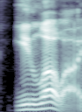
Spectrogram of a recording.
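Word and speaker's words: Yiloga: Aha, actually the 7 article has a pronunciation, so the G is silent. Yiloa, it's Tiwi for football.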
